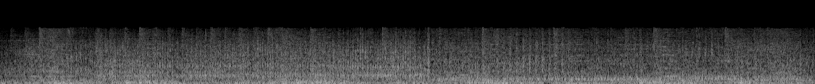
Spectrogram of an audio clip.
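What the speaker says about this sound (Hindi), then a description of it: "इंडियन कोस्ट गार्ड का सिपहसालार एडवांस लाइट हेलीकॉप्टर MK3।" An Indian Coast Guard Advanced Light Helicopter MK3 drones steadily and loudly throughout, a dense continuous rotor and engine roar with no pauses or talk.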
